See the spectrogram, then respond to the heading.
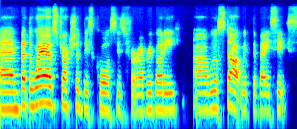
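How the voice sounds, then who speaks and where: Over a quiet background, a woman with an Australian accent and a fairly low pitch talks at a moderate pace with fairly even intonation. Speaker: advertising creative director and course instructor. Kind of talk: lecture.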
